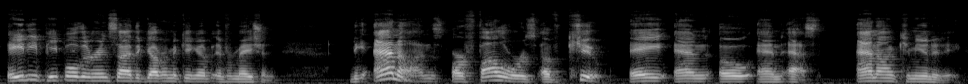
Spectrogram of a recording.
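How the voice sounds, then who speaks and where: A man with a medium-pitched voice hosts an interview in a loose, conversational way. He rambles casually and often drifts into side remarks before returning to his point. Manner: informal, conversational, digresses into asides. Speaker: interviewer, self-styled journalist host.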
